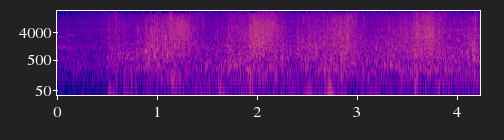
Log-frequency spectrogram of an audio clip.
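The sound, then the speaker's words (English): Steady rushing ocean water with rhythmic surges and splashes, roughly one per second, as someone wades into the waves. Fairly loud throughout, with no voices. “Walk into the ocean.”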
